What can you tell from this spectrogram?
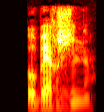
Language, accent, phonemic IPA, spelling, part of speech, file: French, France, /o.bɛʁ.ʒin/, aubergines, noun, LL-Q150 (fra)-aubergines.wav
- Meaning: plural of aubergine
